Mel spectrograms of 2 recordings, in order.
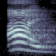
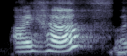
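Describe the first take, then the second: First: 'Have' is reduced to a v sound after 'I'. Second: Both words are said fully and separately. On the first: "it is I've" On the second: "there's the full words I have"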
